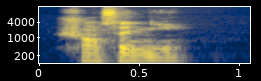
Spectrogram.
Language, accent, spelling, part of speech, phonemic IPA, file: French, France, chansonnier, noun, /ʃɑ̃.sɔ.nje/, LL-Q150 (fra)-chansonnier.wav
- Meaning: 1. songbook, chansonnier 2. singer, chansonnier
